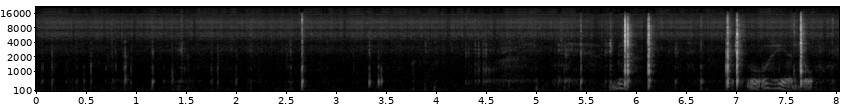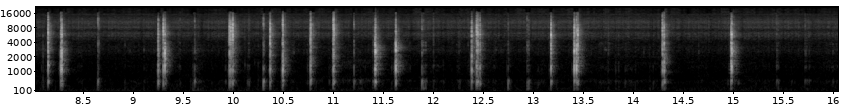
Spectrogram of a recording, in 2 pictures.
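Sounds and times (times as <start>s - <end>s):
plastic fidget toy clicking: 5.4s - 15.9s.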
